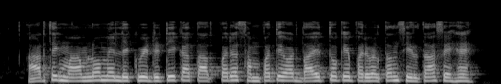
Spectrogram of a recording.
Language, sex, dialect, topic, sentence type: Hindi, male, Garhwali, banking, statement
